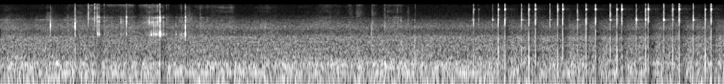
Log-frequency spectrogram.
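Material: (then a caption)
Glass. Fingernails tap and scratch on a full glass jar of tan spread as it is moved from one side of the mic to the other. Sparse bright clicks and a soft scrape come first, then a quick run of sharp, dry taps with a faint high glassy ring over a steady low hiss.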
